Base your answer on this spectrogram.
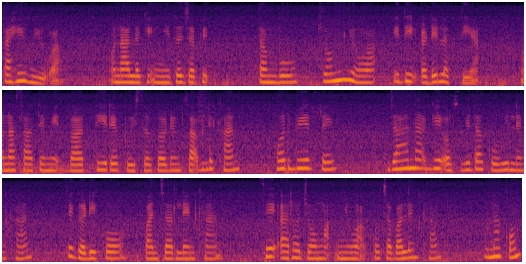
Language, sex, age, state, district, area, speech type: Santali, female, 18-30, Jharkhand, Seraikela Kharsawan, rural, spontaneous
